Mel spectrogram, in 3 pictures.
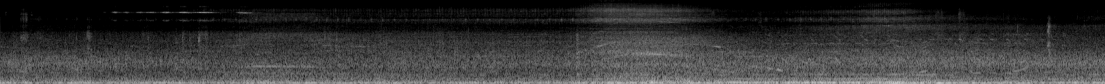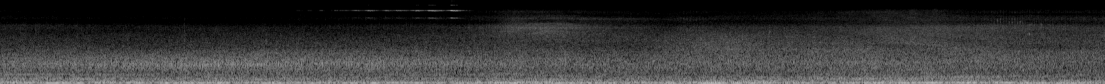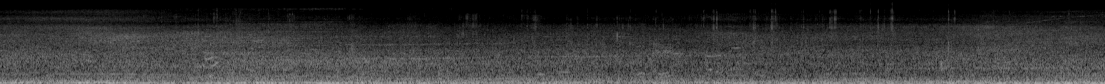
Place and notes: Den Haag, Kneuterdijk, Den Haag, Nederland - Kneuterdijk
Binaural recording.
General atmosphere on the Kneuterdijk in The Hagues.
Zuid-Holland, Nederland, 4 April 2014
